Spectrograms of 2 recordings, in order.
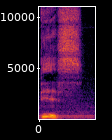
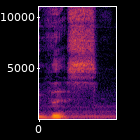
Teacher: And so also one of the things that they do is they will substitute D or F for TH sound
